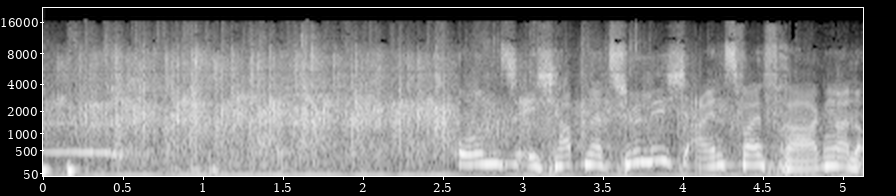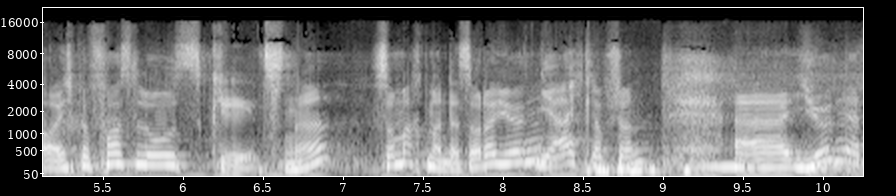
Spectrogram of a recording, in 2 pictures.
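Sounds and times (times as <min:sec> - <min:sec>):
audience applause: 0:00.0 - 0:05.0
speech: 0:02.6 - 0:10.2.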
